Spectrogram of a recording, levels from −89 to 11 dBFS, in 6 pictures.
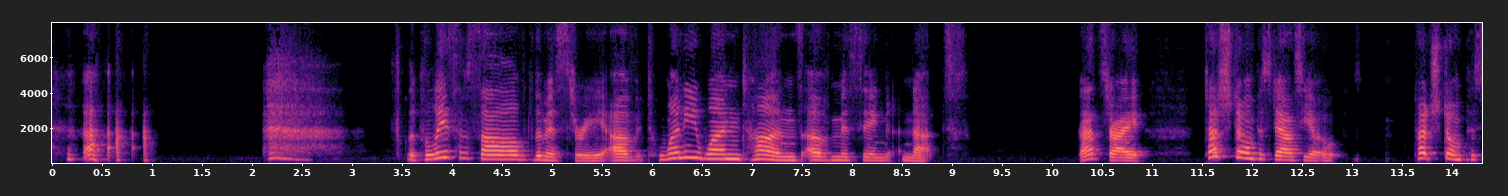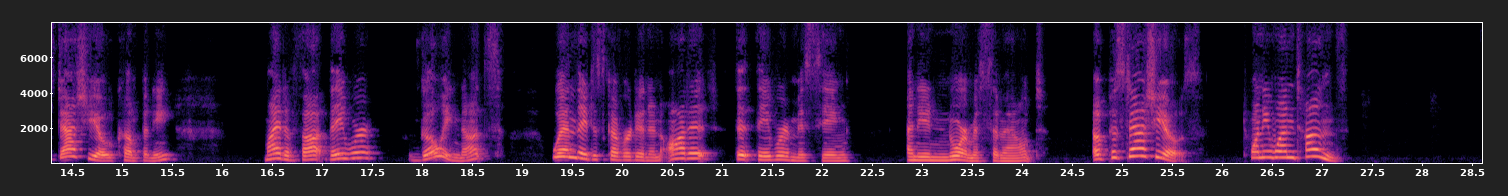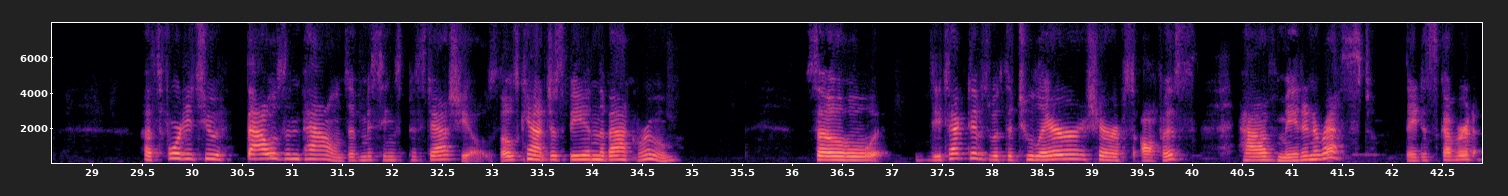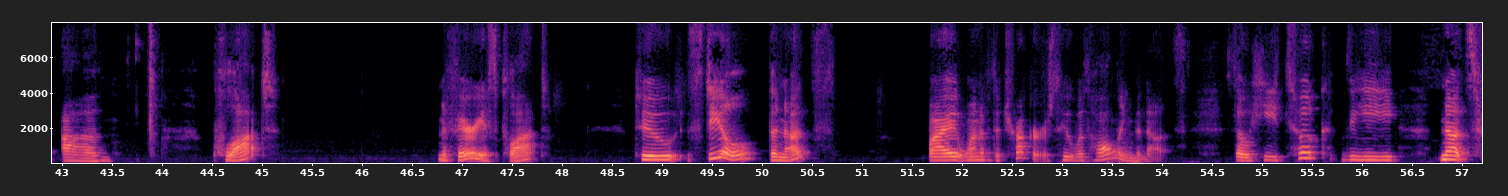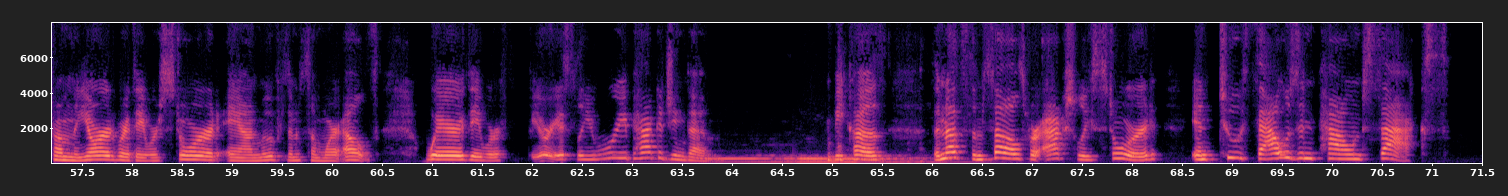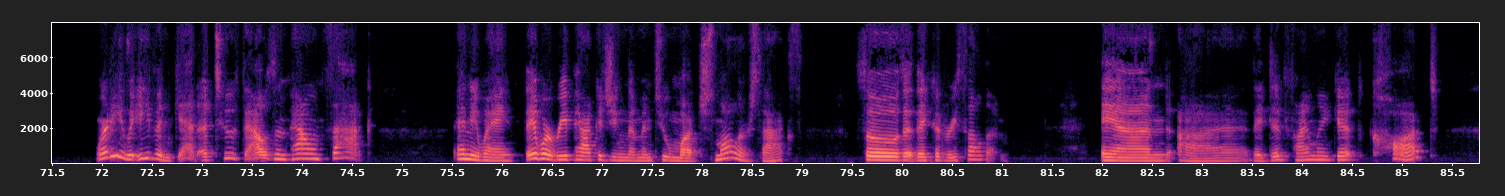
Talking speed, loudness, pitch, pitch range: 105 wpm, -19 LUFS, 215 Hz, 180-265 Hz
